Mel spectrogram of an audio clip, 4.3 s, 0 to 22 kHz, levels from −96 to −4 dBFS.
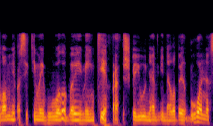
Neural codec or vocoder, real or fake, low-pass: codec, 16 kHz, 2 kbps, FreqCodec, larger model; fake; 7.2 kHz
